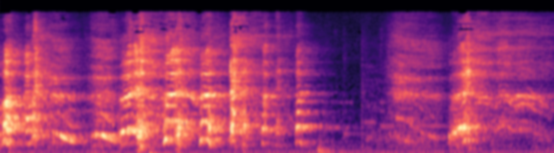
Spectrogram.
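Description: A woman coughing hard after breathing in powdered bath bomb mix, mixed with laughter. There is a short lull about three seconds in, then another bout near the end.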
